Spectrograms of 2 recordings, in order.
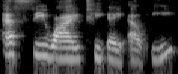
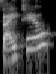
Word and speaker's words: scytale: And I found a lot of places that said you say it's Scytale, and I found an equal amount that say Scytale.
